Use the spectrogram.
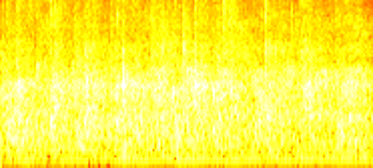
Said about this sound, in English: The first family here, you paid for all of their flights, all of their relocation fees. The second family here, you paid for them as well. And come on, can we just give it up a round of applause? That's wonderful.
